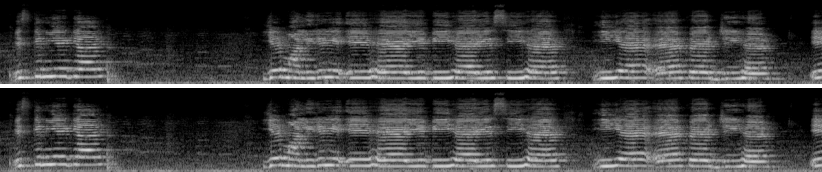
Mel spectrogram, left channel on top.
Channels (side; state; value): right; noise; hum, 19 dB below the sound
